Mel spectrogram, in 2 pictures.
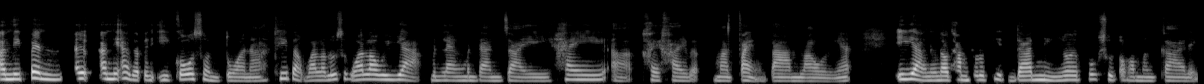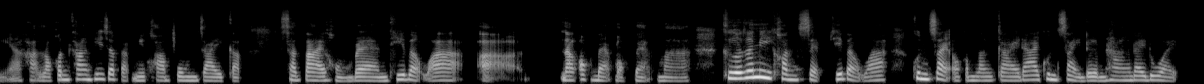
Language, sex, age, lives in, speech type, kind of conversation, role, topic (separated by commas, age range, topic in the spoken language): Thai, female, 30-34, Thailand, conversation, podcast, guest, วัฒนธรรมไทยส่งผลต่อการแต่งตัวของคุณอย่างไร?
